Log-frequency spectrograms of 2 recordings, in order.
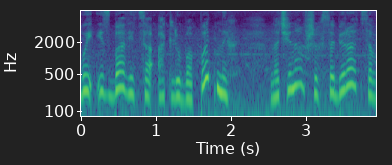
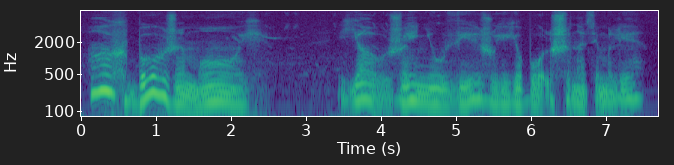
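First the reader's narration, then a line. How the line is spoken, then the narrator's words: Sad old man. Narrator (Russian): грустно проговорил дедушка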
